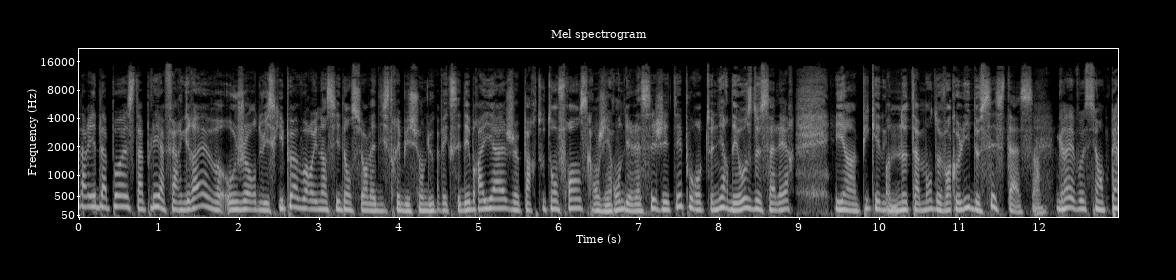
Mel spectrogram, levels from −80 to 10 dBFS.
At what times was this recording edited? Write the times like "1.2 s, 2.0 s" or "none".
4.5 s, 6.4 s, 6.8 s, 10.1 s, 10.9 s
